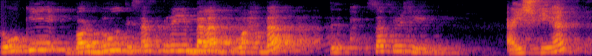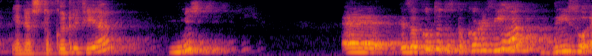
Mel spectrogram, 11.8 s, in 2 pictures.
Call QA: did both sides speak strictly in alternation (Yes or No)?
Yes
